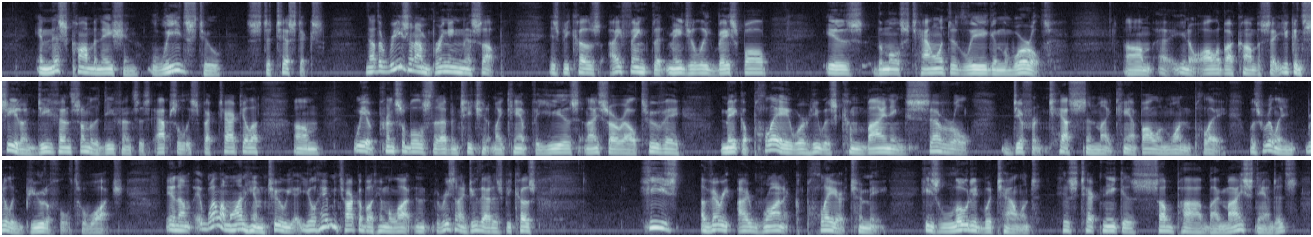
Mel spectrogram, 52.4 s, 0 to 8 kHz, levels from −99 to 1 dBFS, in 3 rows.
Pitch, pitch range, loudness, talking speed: 120 Hz, 105-125 Hz, -23 LUFS, 150 wpm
